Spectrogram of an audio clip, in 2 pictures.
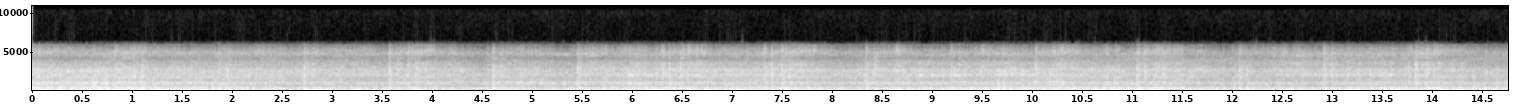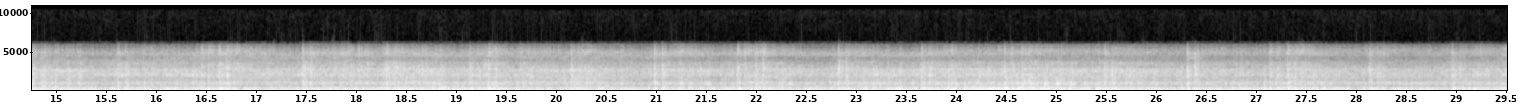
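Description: Double-stack intermodal freight train rolling past: a steady low rumble of steel wheels on the rails.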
